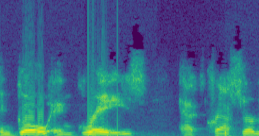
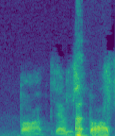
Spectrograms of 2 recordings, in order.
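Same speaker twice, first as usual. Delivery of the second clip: whispered aside; 7 semitones lower, 8 dB quieter than usual. Retelling what someone whispered in his ear about a pizza order, retelling a whisper. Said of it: "Ron whispered in my ear".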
